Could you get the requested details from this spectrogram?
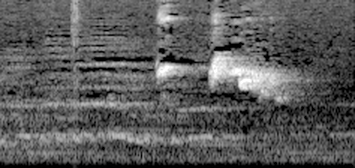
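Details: Red-whiskered bulbul from Thailand singing for training young birds: a sharp whistled note, then a longer rolling warbled phrase sliding downward, over a faint steady low hum.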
